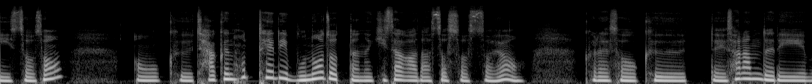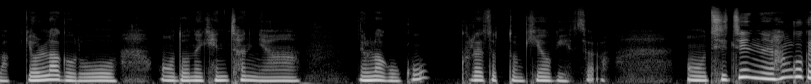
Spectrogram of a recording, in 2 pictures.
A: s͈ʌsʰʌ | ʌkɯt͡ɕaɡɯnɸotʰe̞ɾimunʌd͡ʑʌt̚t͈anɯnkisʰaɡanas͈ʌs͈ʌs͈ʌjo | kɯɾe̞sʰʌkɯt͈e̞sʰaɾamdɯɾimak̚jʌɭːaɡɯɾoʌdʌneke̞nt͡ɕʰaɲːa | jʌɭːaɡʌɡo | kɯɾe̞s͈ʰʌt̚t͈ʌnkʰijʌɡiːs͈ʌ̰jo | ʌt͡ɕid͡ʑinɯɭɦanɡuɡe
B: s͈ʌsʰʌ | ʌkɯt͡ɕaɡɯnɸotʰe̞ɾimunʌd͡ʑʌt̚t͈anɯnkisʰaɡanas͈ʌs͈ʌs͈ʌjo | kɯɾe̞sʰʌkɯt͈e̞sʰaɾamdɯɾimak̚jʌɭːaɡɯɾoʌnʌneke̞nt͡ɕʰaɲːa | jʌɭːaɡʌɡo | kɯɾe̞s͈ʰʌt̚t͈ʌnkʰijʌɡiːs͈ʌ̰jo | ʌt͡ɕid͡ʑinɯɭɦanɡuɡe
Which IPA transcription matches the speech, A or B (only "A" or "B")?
B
